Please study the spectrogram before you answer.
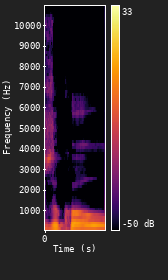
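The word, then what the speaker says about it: Dzükou: और डजुखो जुखो valley D silent रहेगा यहाँ पे।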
